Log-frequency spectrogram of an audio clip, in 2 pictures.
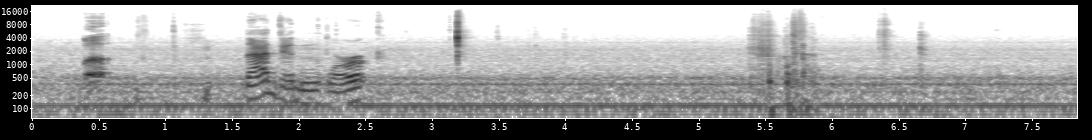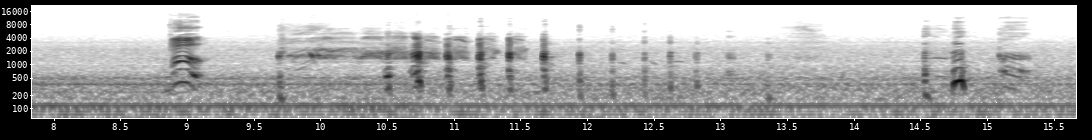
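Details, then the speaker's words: Person in a hiccuping fit, sometimes triggered by eating or drinking too fast, later stopped by drinking water: several sharp, abrupt hiccups spaced seconds apart over room hum, likened to stepping on bullfrogs. "well now you've seen how i sound whenever i have hiccups"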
